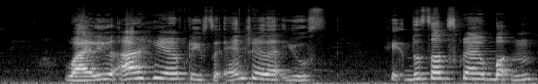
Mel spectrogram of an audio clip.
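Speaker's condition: Cerebral palsy

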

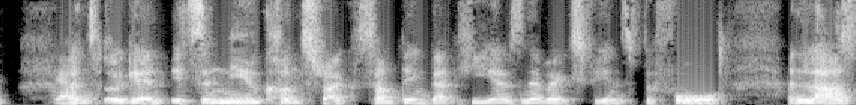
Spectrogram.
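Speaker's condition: No condition

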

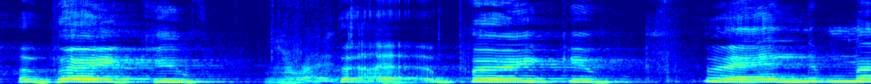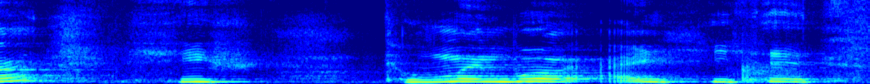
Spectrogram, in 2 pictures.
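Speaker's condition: Cerebral palsy; lost speech six days in Tasmania

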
